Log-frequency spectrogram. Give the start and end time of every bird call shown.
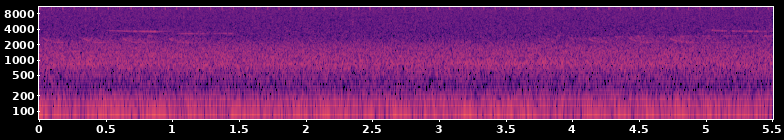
[0.00, 1.30] Tufted Titmouse (Baeolophus bicolor)
[0.50, 1.60] Black-capped Chickadee (Poecile atricapillus)
[3.80, 5.20] Tufted Titmouse (Baeolophus bicolor)
[4.80, 5.50] Black-capped Chickadee (Poecile atricapillus)
[5.00, 5.50] Northern Flicker (Colaptes auratus)

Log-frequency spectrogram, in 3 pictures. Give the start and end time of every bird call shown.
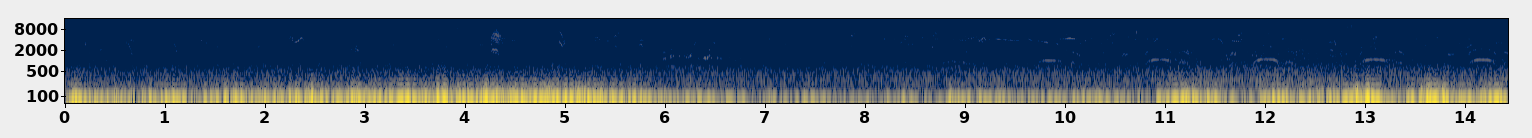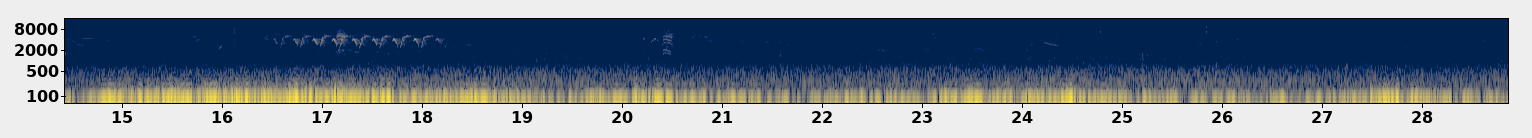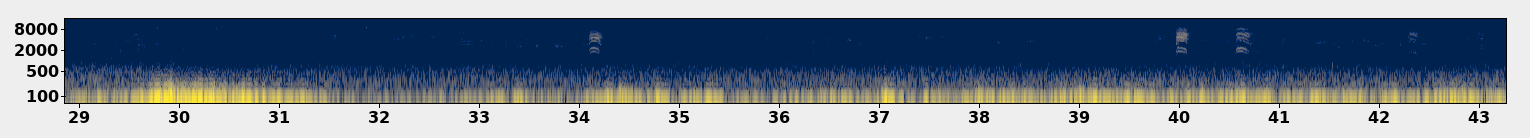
[4.21, 4.41] Hawaii Amakihi (Chlorodrepanis virens)
[5.91, 6.61] Wild Turkey (Meleagris gallopavo)
[8.31, 8.71] Hawaii Amakihi (Chlorodrepanis virens)
[14.51, 14.91] Hawaii Amakihi (Chlorodrepanis virens)
[16.51, 18.21] Hawaii Amakihi (Chlorodrepanis virens)
[20.41, 21.41] Hawaii Amakihi (Chlorodrepanis virens)
[31.51, 31.61] Hawaii Amakihi (Chlorodrepanis virens)
[32.81, 32.91] Hawaii Amakihi (Chlorodrepanis virens)
[34.11, 34.21] Hawaii Amakihi (Chlorodrepanis virens)
[37.31, 37.71] Hawaii Amakihi (Chlorodrepanis virens)
[39.91, 40.11] Hawaii Amakihi (Chlorodrepanis virens)
[40.51, 40.71] Hawaii Amakihi (Chlorodrepanis virens)
[42.21, 42.41] Hawaii Amakihi (Chlorodrepanis virens)
[42.91, 43.01] Hawaii Amakihi (Chlorodrepanis virens)

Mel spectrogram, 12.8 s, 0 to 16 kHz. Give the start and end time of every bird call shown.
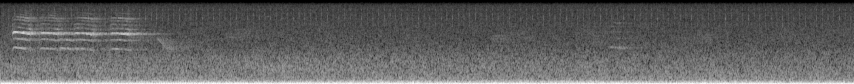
[0.00, 2.20] Blue Jay (Cyanocitta cristata)

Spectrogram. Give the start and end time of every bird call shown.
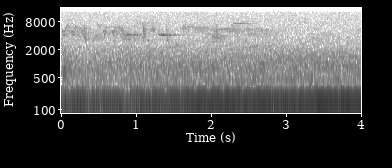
[0.00, 0.92] Common Yellowthroat (Geothlypis trichas)
[0.71, 2.81] Song Sparrow (Melospiza melodia)

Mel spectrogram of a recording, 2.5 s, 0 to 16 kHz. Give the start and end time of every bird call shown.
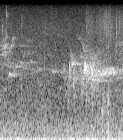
[1.10, 2.40] Omao (Myadestes obscurus)

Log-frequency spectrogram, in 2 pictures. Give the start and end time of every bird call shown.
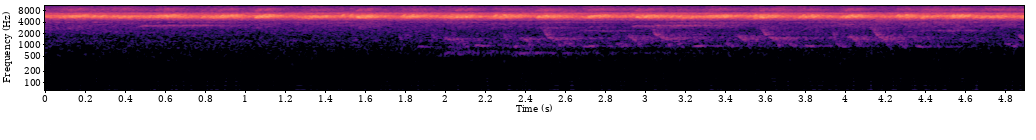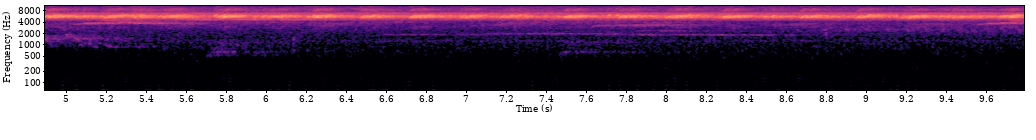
[0.00, 0.52] Pygmy Antwren (Myrmotherula brachyura)
[0.00, 9.79] Piratic Flycatcher (Legatus leucophaius)
[1.72, 5.62] Thrush-like Wren (Campylorhynchus turdinus)
[2.42, 9.79] Spot-winged Antshrike (Pygiptila stellaris)
[6.32, 8.82] Black-faced Antthrush (Formicarius analis)
[8.52, 9.79] Pygmy Antwren (Myrmotherula brachyura)

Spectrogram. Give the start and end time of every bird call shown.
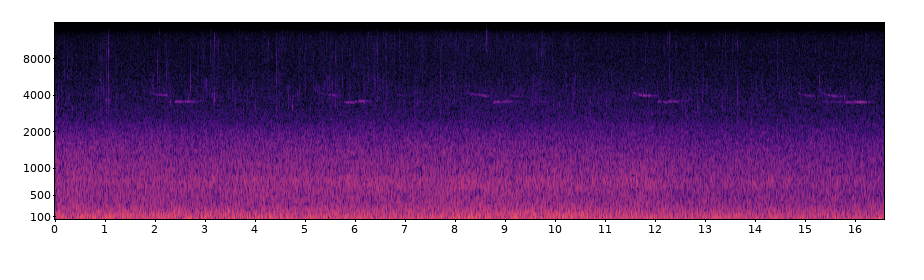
[1.78, 2.98] Black-capped Chickadee (Poecile atricapillus)
[5.18, 6.28] Black-capped Chickadee (Poecile atricapillus)
[8.08, 9.38] Black-capped Chickadee (Poecile atricapillus)
[11.38, 12.58] Black-capped Chickadee (Poecile atricapillus)
[14.58, 16.48] Black-capped Chickadee (Poecile atricapillus)

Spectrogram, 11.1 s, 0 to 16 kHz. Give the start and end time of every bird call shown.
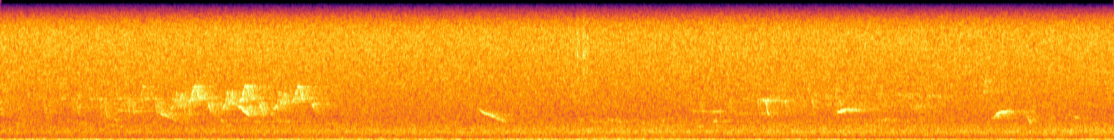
[1.10, 3.40] Common Yellowthroat (Geothlypis trichas)
[4.70, 5.20] Veery (Catharus fuscescens)
[6.80, 11.10] Gray Catbird (Dumetella carolinensis)

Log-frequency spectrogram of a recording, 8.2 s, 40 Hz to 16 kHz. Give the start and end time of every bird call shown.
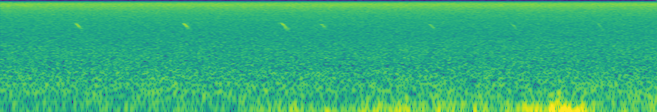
[0.00, 6.61] American Pipit (Anthus rubescens)

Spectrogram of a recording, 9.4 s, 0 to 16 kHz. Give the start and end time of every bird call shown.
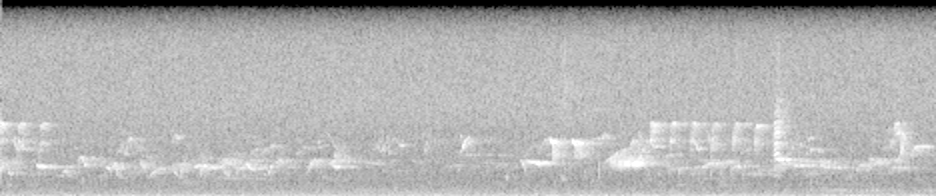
[0.00, 3.80] Red-billed Leiothrix (Leiothrix lutea)
[7.70, 7.90] Hawaii Amakihi (Chlorodrepanis virens)

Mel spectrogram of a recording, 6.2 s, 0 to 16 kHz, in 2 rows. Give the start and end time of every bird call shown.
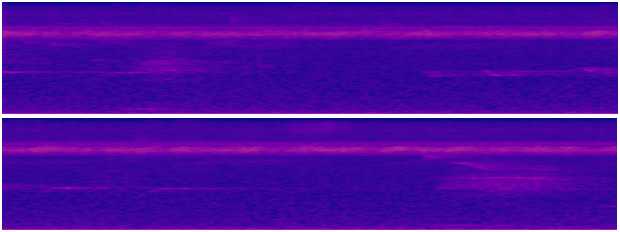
[0.00, 6.16] White-throated Toucan (Ramphastos tucanus)
[5.24, 6.13] Ringed Antpipit (Corythopis torquatus)

